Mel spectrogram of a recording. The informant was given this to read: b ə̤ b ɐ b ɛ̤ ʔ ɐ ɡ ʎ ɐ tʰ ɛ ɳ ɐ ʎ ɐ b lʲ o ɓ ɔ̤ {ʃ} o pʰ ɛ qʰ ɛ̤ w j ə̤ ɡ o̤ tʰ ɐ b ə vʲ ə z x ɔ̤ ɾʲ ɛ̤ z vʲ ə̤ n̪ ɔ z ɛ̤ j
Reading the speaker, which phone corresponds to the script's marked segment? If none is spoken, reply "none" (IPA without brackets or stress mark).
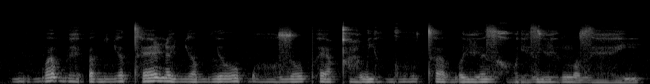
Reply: z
